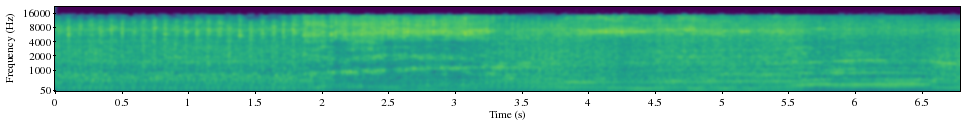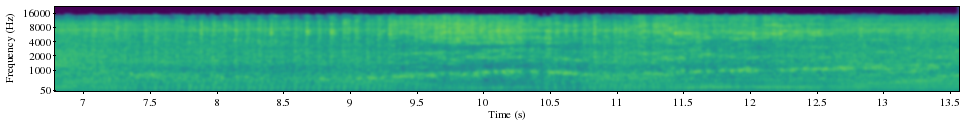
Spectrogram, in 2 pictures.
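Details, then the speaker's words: Brush cutter after winter, started on the second day after carburetor needle adjustment plus fresh fuel: small four-stroke revs up and down smoothly without stumbling; running healthy. "Ану, заводиться. Так, значить, дивіться, тут конкретно довелося ще б підрегулювати голку карбюратора."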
